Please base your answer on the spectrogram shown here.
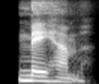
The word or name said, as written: mayhem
